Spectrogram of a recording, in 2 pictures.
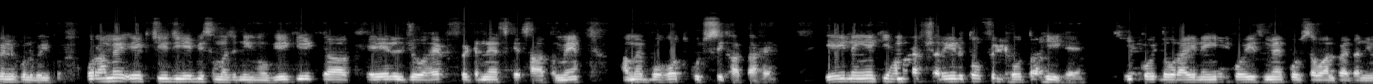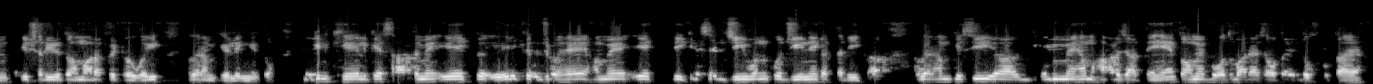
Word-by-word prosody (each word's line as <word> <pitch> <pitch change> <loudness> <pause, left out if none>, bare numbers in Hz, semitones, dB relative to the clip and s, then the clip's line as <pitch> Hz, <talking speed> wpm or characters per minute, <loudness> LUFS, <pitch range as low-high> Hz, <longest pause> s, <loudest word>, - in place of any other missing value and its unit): बिल्कुल, 120 -2 +1
बिल्कुल। 100 -1 -3 0.3
और 140 - 0
हमें 150 +2 +4
एक 145 -2 +1
चीज़ 140 -1 +2
ये 135 0 +5
भी 135 +1 +1
समझनी 115 -3 -2
होगी 105 +3 0
कि 130 +2 +1 0.2
क 115 -1 +3 0.2
खेल 120 +1 +3
जो 115 -1 +4
है, 115 - +2
फिटनेस 115 -1 -1
के - - +3
साथ 100 -1 -3
में 110 +3 +2 0.5
हमें, 115 +2 +2
बहुत 125 +2 0
कुछ 120 - -3
सिखाता 345 - -1
है। - - -1 0.6
यही 130 +3 +2
नहीं 140 0 +3
है 140 - +3
कि 145 +2 -1
हमारा 130 +1 0
शरीर 135 +1 +2
तो 145 - +1
फिट 140 -5 -5
होता 120 0 +1
ही 120 -2 +4
है। 90 - -1 0.4
इसमें 130 -8 -3
कोई 125 0 +2
दोहराई 115 -1 +3
नहीं 115 0 0
है, 120 - -13
कोई 120 0 +4
इसमें 115 0 +1
कोई 115 -1 +1
सवाल 105 -1 +1
पैदा 105 - +1
नहीं 100 0 -3
होता 100 - -8
कि 120 - +1
शरीर 115 0 +1
तो - - +3
हमारा 110 +1 0
फिट 115 - -1
होगा 100 0 +3
ही, 120 - +4 0.4
अगर 115 -1 +1
हम 105 0 -3
खेलेंगे 95 -2 0
तो। - - -4 0.3
लेकिन 135 - 0
खेल 125 0 +1
के 130 - +4
साथ 115 -2 -1
में 130 +1 +4
एक 130 0 +1
एक 130 +1 +3 0.2
जो 120 - +3
है 125 +1 +3 0.2
हमें 120 +2 0
एक 130 0 0
तरीके 125 - -4
से 240 - -4
जीवन 125 +2 +3
को 130 - +2
जीने 120 0 +4
का - - 0
तरीका, 110 +3 -3 0.4
अगर 125 +1 +1
हम 125 0 -3
किसी 135 +1 +2
अ, 125 -1 +4
गेम 120 +3 -1
में 125 -1 +2
हम 125 0 +1
हार 115 0 0
जाते 110 -1 -2
हैं, 115 +2 0
तो - - -3
हमें 120 +1 0
बहुत 115 - +1
बार 120 0 0
ऐसा - - -6
होता - - -2
है, 460 - -1
दुःख 450 0 +1
होता 425 - 0
है। 95 - +1
120 Hz, 210 wpm, -12 LUFS, 115-130 Hz, 0.6 s, ये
